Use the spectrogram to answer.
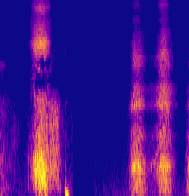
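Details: One forceful, wet sneeze, then a pause and a pair of snuffly nasal blows, during a bad head cold.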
